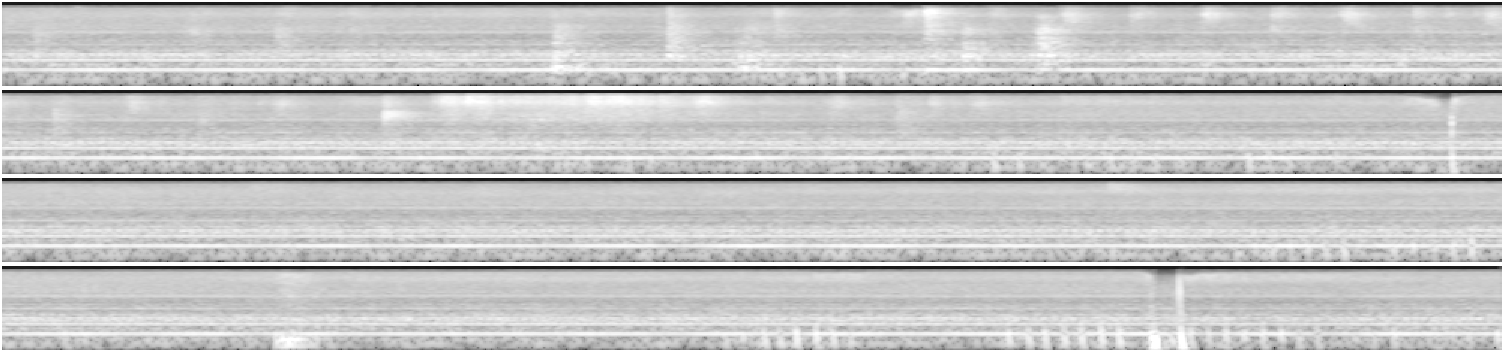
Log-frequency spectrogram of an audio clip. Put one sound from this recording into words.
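Game music plays steadily with electronic tones.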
